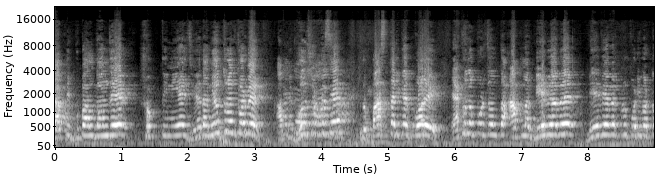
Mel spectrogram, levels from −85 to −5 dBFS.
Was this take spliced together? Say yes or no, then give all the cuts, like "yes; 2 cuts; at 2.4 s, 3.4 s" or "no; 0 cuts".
no; 0 cuts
